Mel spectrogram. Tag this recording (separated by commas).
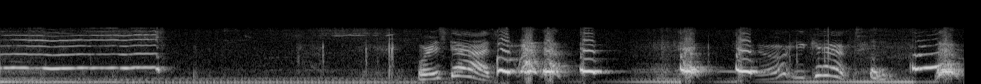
pets, Speech, Animal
